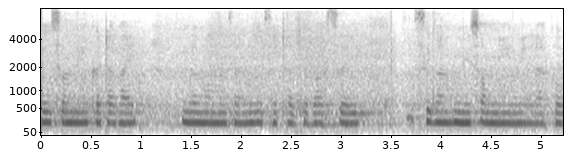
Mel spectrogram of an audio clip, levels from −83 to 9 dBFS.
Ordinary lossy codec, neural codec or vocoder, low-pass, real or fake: none; none; none; real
